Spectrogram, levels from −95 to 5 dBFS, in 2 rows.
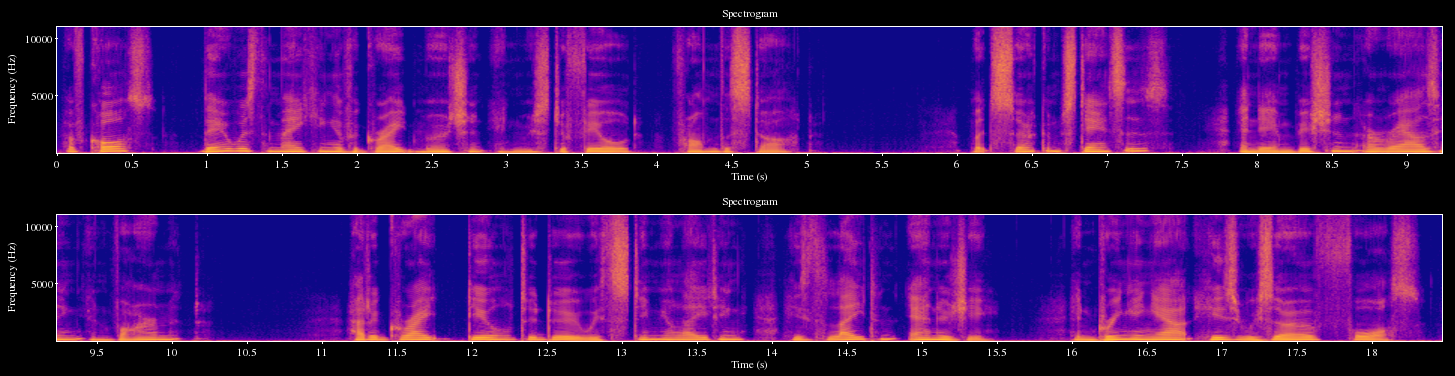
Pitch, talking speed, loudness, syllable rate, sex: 145 Hz, 125 wpm, -19 LUFS, 4.3 syllables/s, male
